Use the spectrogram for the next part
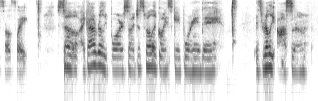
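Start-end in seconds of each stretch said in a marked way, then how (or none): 1.1-6.1 put-on little boy voice. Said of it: "I can sound like a kid, like a little boy voice".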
